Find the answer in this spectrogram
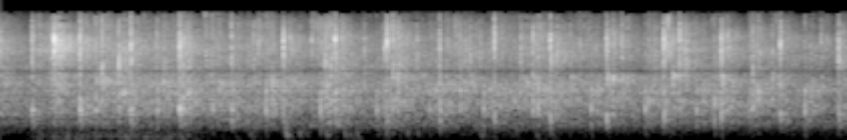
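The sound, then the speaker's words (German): Steady audience applause at a team game round as the next person from the teams comes to the front, many hands clapping in a dense, continuous patter at an even loudness for a few seconds, with no one speaking over it. “Ja, äh, nochmal kurz Applaus.”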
